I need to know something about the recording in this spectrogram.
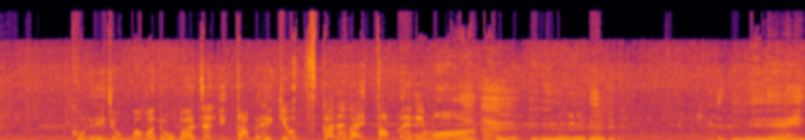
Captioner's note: shiver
